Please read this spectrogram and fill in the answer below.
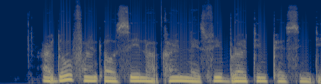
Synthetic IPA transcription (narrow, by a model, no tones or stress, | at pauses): aɪdõntfãɪ̃ndaʊtsena̰kʰãɪ̃ndnɛsfibɹaɪtʰĩnpʰɛsĩndi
